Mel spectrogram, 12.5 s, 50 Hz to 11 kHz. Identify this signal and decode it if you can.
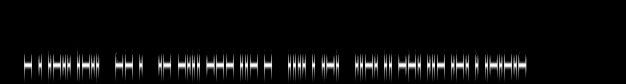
Morse code, heard as a keyed tone, about 25 wpm, 700 Hz. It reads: TELL ME ABOUT HER FIGURE.
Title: Sentences from Top 1000 Words - Review Part 2 - 25wpm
